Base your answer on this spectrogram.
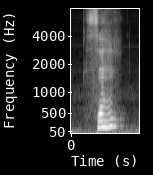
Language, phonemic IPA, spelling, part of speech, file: Arabic, /sahl/, سهل, adjective / noun, Ar-سهل.ogg
- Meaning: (adjective) 1. easy 2. flat; level; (noun) a plain, a grassland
